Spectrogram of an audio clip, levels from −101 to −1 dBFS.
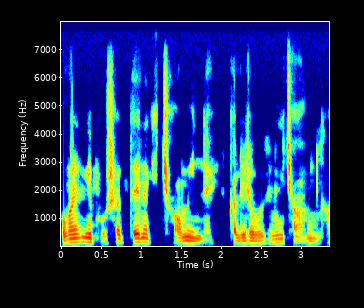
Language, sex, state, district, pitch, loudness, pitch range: Bengali, male, West Bengal, Kolkata, 125 Hz, -20 LUFS, 100-145 Hz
